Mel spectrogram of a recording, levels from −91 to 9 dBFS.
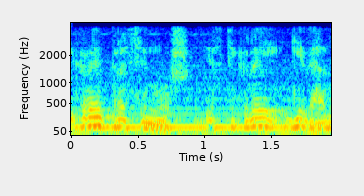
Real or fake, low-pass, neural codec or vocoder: real; 3.6 kHz; none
